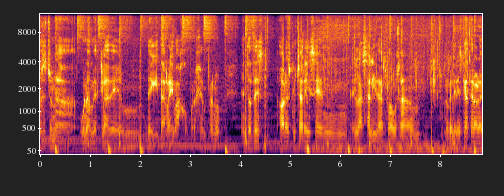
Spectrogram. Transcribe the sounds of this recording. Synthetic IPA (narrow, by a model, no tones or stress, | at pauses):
oset͡ʃounaṵname̞θklaðe̞d̪e̞ɣ̞it̪ara̰iβ̞axo̞po̞ɾe̞xe̞̰mplo̞̰no̞ | e̞nt̪o̞nθe̞s | a̰o̞ɾaeskut͡ʃaɾe̞jse̞nḛnlasːalið̞azβamo̞sa | lo̞ket̪enejskeaθe̞ɾaoɾa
